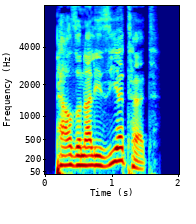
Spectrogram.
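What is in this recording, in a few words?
"personalisiertet", German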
